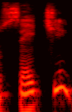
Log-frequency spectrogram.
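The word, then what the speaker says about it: sete: Luego que el 7 lo decimos como sechi, ¿verdad? Que se corresponde al sonido chi, en este caso.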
